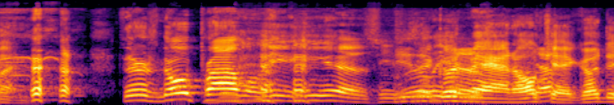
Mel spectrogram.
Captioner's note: chuckling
